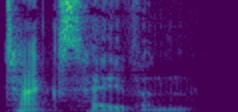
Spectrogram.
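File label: "tax haven", British English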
